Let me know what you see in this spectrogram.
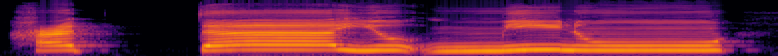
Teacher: حتیٰ کھڑی حرکات ہے، تو حرکت کے برابر کھینچیں گے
